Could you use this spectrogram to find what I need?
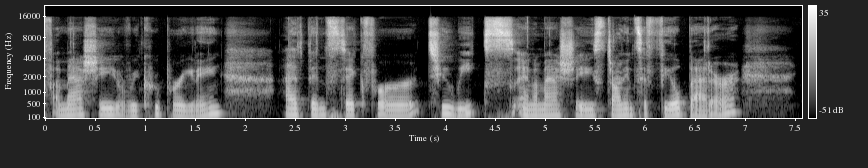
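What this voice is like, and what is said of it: Voice sounds a little off. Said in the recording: “As you can hear, my voice is a little off”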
